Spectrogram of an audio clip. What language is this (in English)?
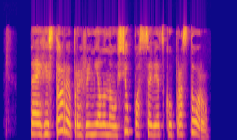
Belarusian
